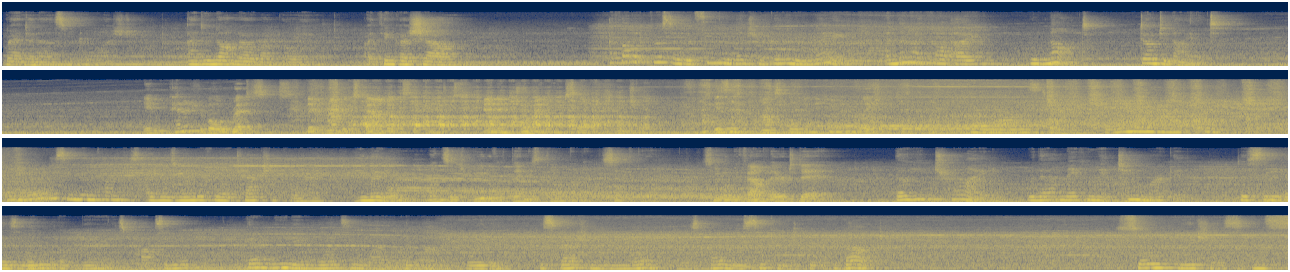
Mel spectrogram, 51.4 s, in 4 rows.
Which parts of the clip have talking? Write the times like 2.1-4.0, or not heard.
0.0-4.6, 6.0-12.3, 14.2-21.9, 22.5-34.0, 34.6-47.5, 49.7-51.4.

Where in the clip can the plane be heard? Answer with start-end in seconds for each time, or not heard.
0.0-51.4.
